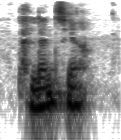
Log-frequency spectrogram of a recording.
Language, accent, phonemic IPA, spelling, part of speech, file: English, Southern England, /pəˈlɛnsiə/, Palencia, proper noun, LL-Q1860 (eng)-Palencia.wav
- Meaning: 1. A province in northern Castile and León, Spain 2. A city, the provincial capital of Palencia, Spain 3. A barangay of Tarangnan, Samar, Philippines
